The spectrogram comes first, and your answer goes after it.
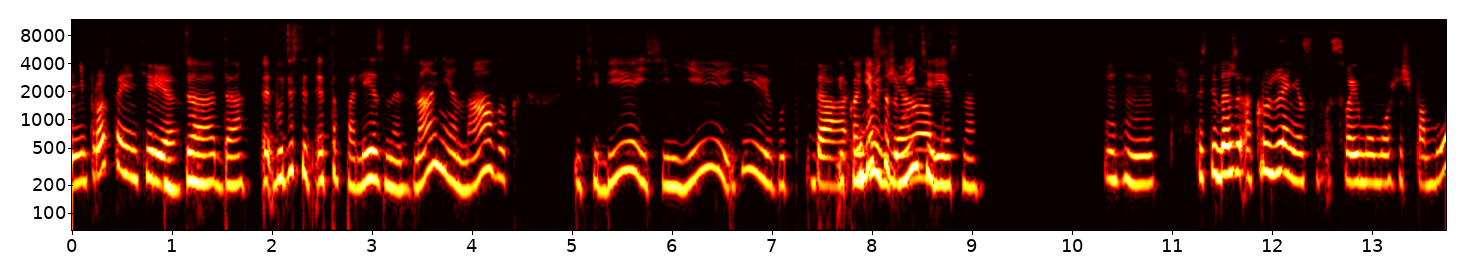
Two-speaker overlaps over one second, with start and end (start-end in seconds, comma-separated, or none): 7.4-8.7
